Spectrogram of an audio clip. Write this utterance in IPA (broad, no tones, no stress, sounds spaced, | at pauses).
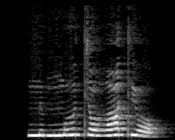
n ɯ ŋ͡m ɤ tʲ u ðˤ ɛ tʲ ɔ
